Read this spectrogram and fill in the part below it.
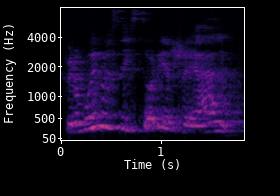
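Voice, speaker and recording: A pastor preaching a sermon with emphatic, drawn-out phrasing and frequent tag questions. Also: male voice, extremely high pitch, animated, darkish tone. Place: church. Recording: echoey church hall.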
